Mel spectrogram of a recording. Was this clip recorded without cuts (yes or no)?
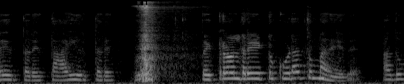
no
